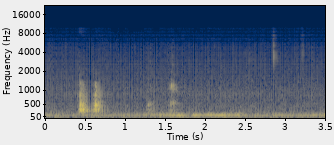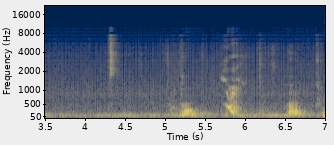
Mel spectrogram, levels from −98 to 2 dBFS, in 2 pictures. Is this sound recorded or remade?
remade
